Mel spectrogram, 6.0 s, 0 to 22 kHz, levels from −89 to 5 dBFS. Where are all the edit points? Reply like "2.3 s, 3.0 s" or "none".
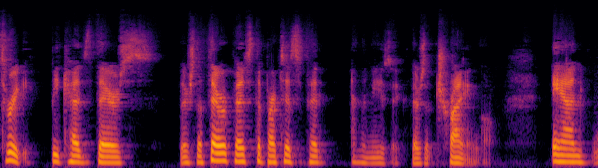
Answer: none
